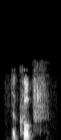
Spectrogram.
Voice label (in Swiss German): "kopf", alsace; peche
